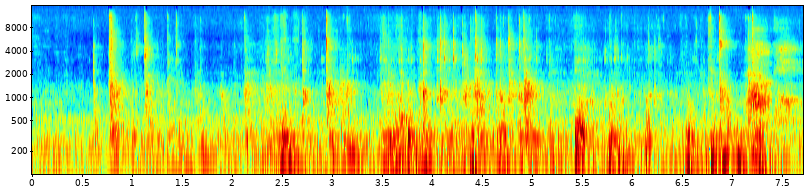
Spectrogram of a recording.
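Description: Chicken wire being handled against a wooden shelf frame: scattered light clicks and rattles with rustling between them, a few sharper clicks near the end.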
